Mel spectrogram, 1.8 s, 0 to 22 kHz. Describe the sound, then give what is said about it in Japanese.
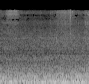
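A steady, low rumble of a car moving slowly at 30 km/h on a curving rural mountain road that looks icy, with engine and road noise holding at an even level throughout and no voices or other sounds. “この辺ちょっと道路が凍ってそう怖いちょっと慎重に慎重にハンドルを切っていきますちょっとスピードを落としてほら30キロ今現在30キロで走行しています”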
